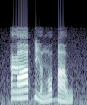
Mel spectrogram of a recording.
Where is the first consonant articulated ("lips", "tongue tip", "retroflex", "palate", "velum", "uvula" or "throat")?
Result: velum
